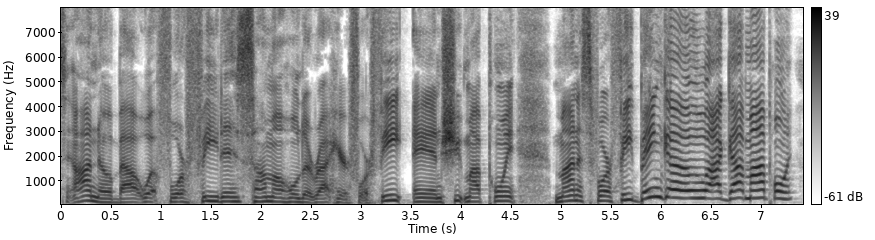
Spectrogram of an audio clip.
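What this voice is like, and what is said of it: Exaggerated Southern character voice. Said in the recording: “I'm going to do my Bob voice for Bill, even though Bill is not from the South ... this is my Bob moment ... It's a little exaggerated.”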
